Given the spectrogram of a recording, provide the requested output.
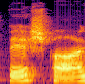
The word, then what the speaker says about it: Fishpaw: Um, Fishpaw, exactly like how you would think it is spelled.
